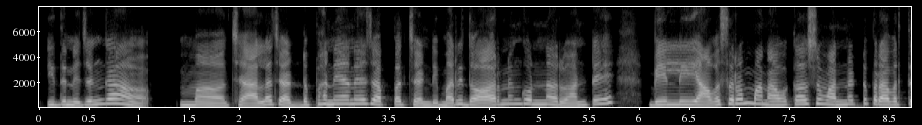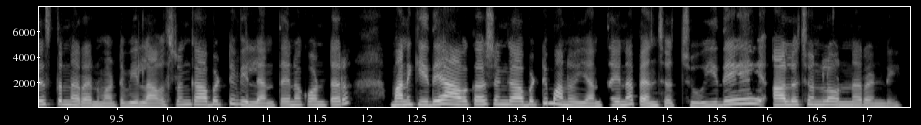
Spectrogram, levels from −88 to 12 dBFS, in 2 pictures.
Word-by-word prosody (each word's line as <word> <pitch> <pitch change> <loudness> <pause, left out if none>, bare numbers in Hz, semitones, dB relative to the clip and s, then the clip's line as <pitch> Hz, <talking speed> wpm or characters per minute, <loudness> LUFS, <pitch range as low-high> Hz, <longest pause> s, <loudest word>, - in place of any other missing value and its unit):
ఇది 260 +1 -2
నిజంగా. 290 +10 +1 0.8
మా 230 - 0 0.3
చాలా 220 +3 +2
చెడ్డ 215 -5 +1
పనె 305 0 +1
అనే 325 +1 0
చెప్పొచ్చండి. 265 -7 0
మరి 215 +9 +1
దారుణంగ 275 +8 +2
ఉన్నారు. 290 -5 0
అంటే 255 +7 -2 0.5
'వీళ్ళి 270 +1 +1 0.2
అవసరం 320 +8 +1
మన 320 -3 -1
అవకాశం' 310 +5 -1
అన్నట్టు 295 +5 -4
ప్రవర్తిస్తున్నారనమాట. 255 -5 0
"వీళ్ళ 210 0 0
అవసరం 270 +6 -7
కాబట్టి 280 +3 0
వీళ్ళు 225 -4 0
ఎంతైనా 235 +5 -4
కొంటారు. 245 +6 -1 0.5
మనకి 275 +1 +2
ఇదే 280 +4 +6 0.2
అవకాశం 290 +2 0
గాబట్టి 270 +7 +1
మనం 255 -6 +2 0.2
ఎంతైనా 250 +6 -2
పెంచొచ్చు." 210 -2 -2 0.2
ఇదే 275 +6 +1 0.5
ఆలోచనలో 265 0 0
ఉన్నారండి. 205 -4 -4
265 Hz, 115 wpm, -23 LUFS, 230-290 Hz, 0.8 s, ఇదే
